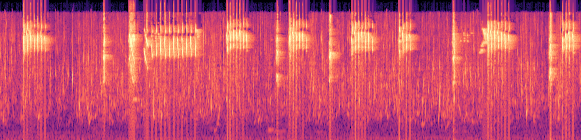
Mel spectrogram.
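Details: Rambatan doraemon nuthatch giving a full 'tembakan' master song for cage songbirds: bright high bursts roughly every second, several stretched into buzzy rattling trills of evenly spaced notes, faint ticks between.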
